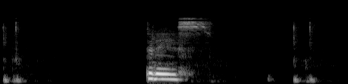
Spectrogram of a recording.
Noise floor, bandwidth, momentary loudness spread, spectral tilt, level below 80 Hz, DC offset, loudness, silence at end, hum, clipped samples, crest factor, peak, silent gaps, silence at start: -85 dBFS; 9.4 kHz; 26 LU; -5 dB/octave; -74 dBFS; under 0.1%; -16 LUFS; 0.35 s; none; under 0.1%; 20 dB; -2 dBFS; 1.23-1.45 s; 0.05 s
